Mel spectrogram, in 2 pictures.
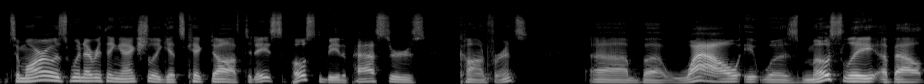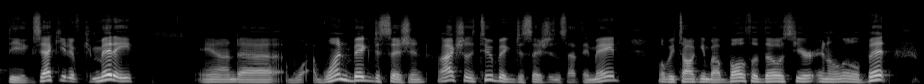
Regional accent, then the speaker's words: United States; moved away as an adult; now in Canada; Now, I am an American citizen. It's where I was born, where I spent most of my life. I've only been up here for a couple years.

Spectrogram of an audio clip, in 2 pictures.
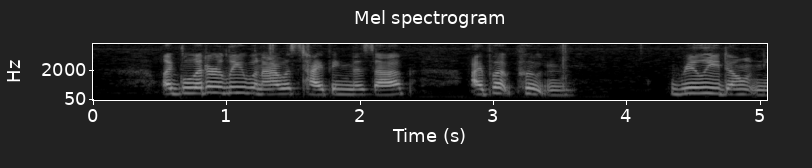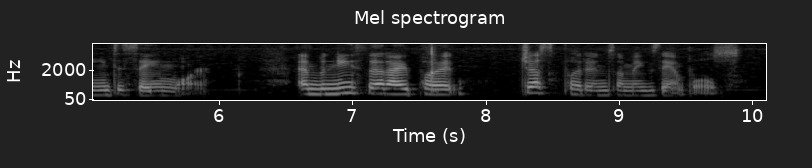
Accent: United States; am a Mexican American.

